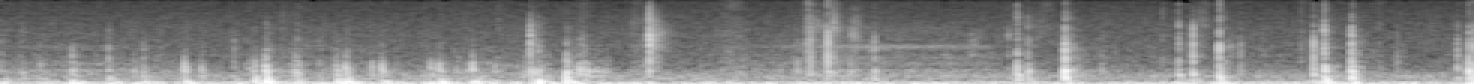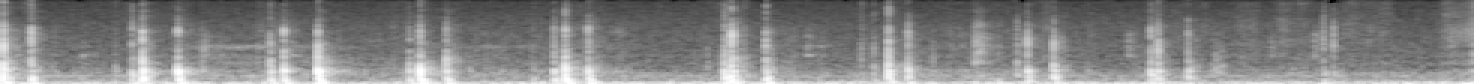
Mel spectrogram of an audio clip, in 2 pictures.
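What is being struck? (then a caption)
Leather high-top sneaker. Fingers tap and scratch the pebbled leather upper of an empty white Jordan high-top basketball sneaker with a light blue rubber sole. The result is a quiet, steady run of short, dry taps and crinkly scratches that stop instantly. Each hit has a soft low body and a brief bright click on top.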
